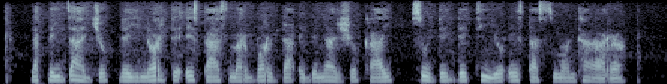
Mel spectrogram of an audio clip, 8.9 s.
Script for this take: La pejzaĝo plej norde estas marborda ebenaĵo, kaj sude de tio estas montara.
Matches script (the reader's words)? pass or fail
pass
